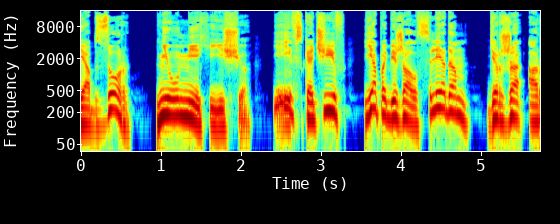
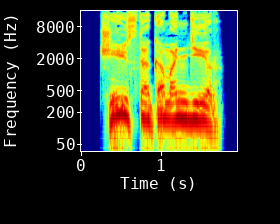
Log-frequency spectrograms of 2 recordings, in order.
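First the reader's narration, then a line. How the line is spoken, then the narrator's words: Quiet report. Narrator (Russian): тихо доложил Рек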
